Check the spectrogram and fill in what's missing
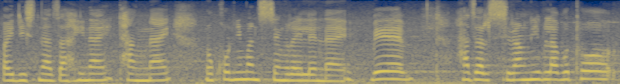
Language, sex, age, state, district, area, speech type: Bodo, female, 18-30, Assam, Chirang, urban, spontaneous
